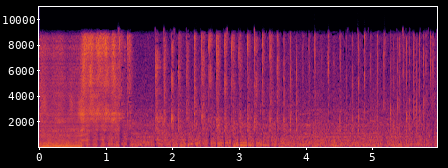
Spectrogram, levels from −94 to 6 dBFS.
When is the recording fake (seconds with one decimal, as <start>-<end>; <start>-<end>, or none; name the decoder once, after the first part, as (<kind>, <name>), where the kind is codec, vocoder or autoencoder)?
0.0-1.2 (vocoder, WaveNeXt)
